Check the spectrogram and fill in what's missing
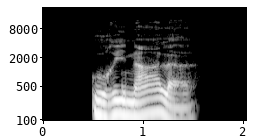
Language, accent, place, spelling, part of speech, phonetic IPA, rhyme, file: German, Germany, Berlin, urinale, adjective, [uʁiˈnaːlə], -aːlə, De-urinale.ogg
- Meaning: inflection of urinal: 1. strong/mixed nominative/accusative feminine singular 2. strong nominative/accusative plural 3. weak nominative all-gender singular 4. weak accusative feminine/neuter singular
